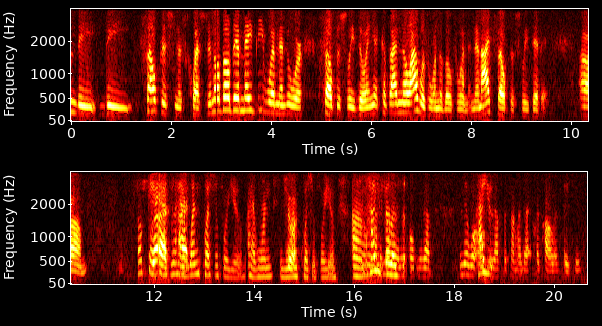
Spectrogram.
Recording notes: opens up the phone lines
